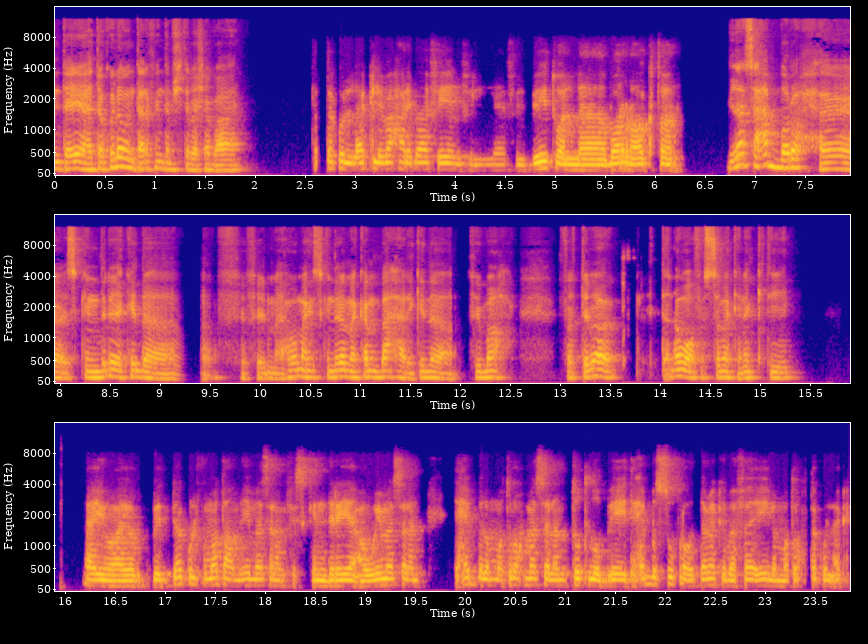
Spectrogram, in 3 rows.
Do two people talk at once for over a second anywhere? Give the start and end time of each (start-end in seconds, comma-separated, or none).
none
